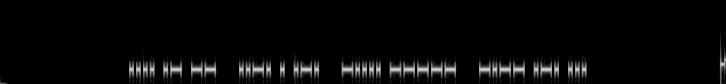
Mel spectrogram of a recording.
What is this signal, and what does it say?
Morse code, heard as a keyed tone, about 36 wpm, 700 Hz. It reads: HAM FER 60 YRS
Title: Practice QSO - Exchange 3 - More Info - 35wpm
